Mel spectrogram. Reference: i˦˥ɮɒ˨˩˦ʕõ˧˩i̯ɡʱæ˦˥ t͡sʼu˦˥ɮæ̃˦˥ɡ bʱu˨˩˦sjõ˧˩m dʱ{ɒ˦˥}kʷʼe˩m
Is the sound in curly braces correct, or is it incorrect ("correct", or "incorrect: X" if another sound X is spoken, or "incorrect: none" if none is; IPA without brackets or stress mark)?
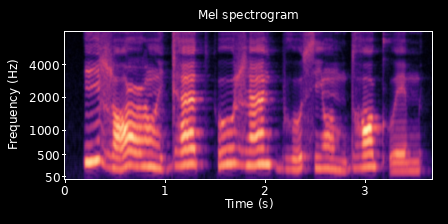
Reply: correct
